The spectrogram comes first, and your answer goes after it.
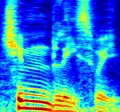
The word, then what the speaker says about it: chimney sweep: me just a humble chimney sweep. I think you'll find it's pronounced Chimbley Sweep. Chimbley Sweep? Chimbley Sweep. In Mary Poppins, they're called Chimbley Sweeps.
